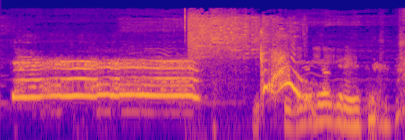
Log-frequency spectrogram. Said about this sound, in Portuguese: Gostou do vidro quebrando?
